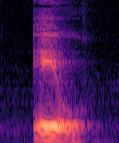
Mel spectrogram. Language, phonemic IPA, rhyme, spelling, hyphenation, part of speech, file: Dutch, /eːu̯/, -eːu̯, eeuw, eeuw, noun, Nl-eeuw.ogg
- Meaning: 1. a century, 100 years 2. many years, a very long time; far too long, (an) eternity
